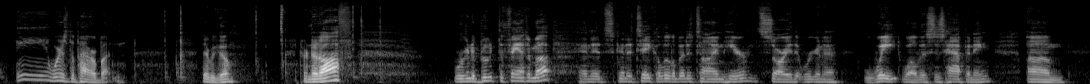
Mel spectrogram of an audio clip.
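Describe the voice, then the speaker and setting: Over noticeable background noise, a man of medium pitch talks at a very fast pace with ordinary pitch variation, big swings in loudness and long, frequent pauses. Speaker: synthesizer tutorial video creator. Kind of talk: tutorial. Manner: hesitant, many fillers.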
